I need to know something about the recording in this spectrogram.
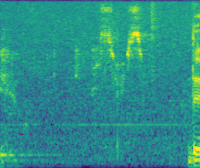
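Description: A man's speaking voice in a pause mid-sentence: a held syllable trails off at the start, then a low pause of nearly two seconds with faint breath noise, before speech picks up again at the very end.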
